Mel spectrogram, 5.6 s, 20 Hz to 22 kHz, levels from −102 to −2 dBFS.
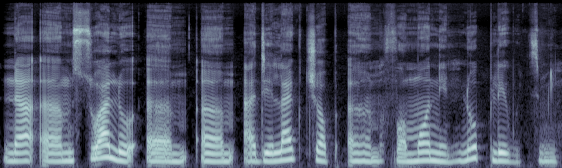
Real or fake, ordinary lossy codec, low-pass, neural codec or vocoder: real; none; none; none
